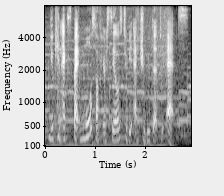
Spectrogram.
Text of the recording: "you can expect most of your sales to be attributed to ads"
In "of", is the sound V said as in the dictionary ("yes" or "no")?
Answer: no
